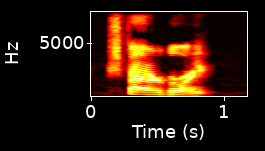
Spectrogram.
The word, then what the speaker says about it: Spattergroit: Spattergroit.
